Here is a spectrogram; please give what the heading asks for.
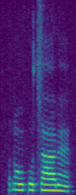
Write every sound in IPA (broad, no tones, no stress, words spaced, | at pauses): ɗɔ̃ːkot͡saːɽæ̃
